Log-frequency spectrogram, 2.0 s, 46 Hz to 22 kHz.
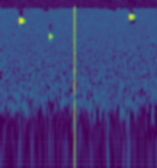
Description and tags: Using Audition 3 to sculpt images into white noise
